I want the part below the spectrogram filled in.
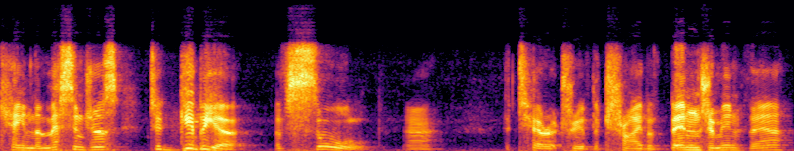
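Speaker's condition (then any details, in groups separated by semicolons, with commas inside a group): No condition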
